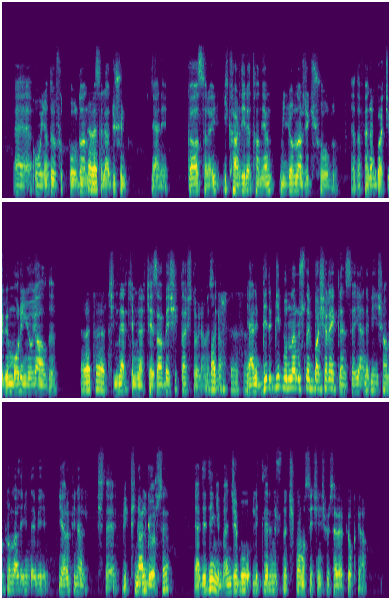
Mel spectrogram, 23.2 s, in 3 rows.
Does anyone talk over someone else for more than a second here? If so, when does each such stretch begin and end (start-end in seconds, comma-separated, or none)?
none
